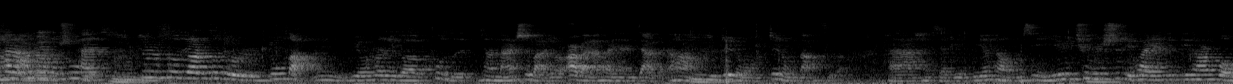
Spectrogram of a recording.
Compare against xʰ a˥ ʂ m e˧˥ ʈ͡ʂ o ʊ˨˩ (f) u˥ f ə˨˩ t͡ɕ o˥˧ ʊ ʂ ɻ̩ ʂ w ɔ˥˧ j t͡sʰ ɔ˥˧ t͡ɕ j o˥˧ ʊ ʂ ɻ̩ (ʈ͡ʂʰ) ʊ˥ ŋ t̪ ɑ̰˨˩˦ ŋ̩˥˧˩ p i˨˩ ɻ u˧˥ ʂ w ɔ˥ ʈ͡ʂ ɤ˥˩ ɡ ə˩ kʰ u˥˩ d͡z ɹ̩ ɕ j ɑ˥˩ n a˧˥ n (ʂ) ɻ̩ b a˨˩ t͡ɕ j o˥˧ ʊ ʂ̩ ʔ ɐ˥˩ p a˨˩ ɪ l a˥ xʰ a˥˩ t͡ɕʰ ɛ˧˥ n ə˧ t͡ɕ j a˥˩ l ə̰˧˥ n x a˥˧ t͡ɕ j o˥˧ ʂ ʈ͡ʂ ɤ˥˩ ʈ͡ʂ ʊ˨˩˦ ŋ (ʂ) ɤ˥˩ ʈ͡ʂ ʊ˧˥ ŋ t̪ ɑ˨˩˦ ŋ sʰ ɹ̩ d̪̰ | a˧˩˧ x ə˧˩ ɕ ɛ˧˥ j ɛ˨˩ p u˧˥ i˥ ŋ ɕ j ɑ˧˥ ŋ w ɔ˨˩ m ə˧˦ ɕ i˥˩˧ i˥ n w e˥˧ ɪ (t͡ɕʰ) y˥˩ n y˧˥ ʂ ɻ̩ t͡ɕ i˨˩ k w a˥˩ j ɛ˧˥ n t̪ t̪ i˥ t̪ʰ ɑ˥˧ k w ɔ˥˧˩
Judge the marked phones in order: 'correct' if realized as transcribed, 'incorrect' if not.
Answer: incorrect, incorrect, correct, incorrect, correct

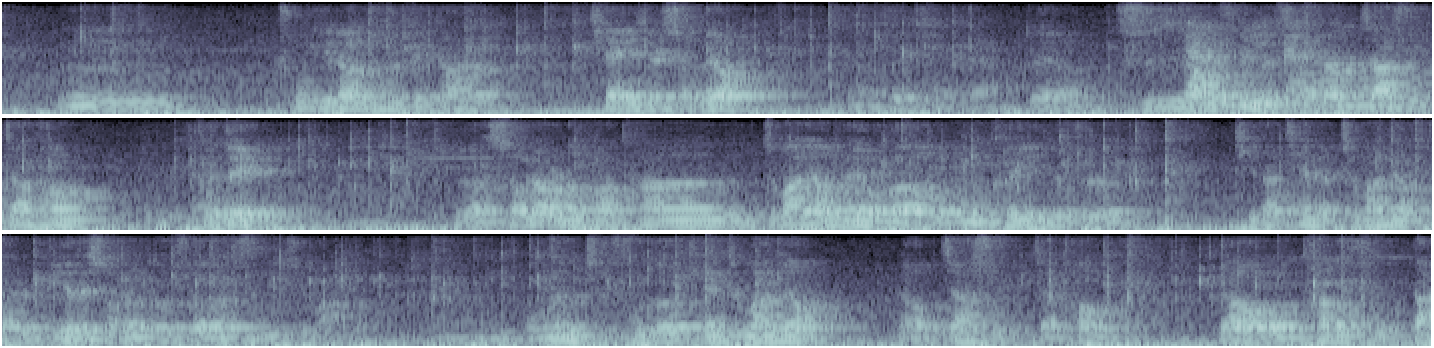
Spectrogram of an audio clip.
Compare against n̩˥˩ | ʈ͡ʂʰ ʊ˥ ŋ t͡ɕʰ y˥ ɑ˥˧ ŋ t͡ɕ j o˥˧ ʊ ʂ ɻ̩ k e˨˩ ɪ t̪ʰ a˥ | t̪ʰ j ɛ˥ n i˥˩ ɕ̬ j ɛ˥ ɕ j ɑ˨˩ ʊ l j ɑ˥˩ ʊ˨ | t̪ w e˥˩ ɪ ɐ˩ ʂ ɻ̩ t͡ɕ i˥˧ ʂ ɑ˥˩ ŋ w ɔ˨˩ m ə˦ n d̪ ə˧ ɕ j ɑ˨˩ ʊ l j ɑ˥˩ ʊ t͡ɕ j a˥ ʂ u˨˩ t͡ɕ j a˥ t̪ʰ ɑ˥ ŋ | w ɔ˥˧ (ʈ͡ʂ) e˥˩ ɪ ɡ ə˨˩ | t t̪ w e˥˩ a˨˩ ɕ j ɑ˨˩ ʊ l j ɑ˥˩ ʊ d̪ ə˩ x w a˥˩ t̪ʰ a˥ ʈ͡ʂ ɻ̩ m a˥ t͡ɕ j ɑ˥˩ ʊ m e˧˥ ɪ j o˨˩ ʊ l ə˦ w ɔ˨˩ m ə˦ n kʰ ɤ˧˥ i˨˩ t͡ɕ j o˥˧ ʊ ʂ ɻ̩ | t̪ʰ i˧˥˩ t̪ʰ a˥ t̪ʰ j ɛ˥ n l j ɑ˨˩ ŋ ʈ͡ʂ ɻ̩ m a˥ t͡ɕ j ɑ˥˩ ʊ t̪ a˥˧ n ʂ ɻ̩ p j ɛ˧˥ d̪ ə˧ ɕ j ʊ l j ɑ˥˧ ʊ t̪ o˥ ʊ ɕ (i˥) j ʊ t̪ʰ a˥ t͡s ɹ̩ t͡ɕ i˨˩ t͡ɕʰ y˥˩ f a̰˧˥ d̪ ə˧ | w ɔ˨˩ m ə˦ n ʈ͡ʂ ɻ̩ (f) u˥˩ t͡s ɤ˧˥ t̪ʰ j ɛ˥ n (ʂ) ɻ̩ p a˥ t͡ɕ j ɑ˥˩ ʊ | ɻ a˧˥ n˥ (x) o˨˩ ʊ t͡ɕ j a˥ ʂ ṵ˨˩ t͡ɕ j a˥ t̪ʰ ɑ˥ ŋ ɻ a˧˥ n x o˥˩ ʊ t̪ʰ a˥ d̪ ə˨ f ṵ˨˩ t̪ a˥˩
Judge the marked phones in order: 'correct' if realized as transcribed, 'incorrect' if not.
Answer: correct, incorrect, correct, incorrect, correct

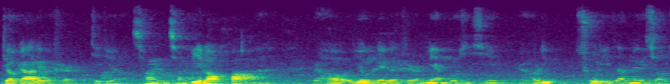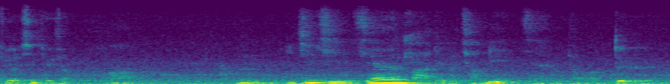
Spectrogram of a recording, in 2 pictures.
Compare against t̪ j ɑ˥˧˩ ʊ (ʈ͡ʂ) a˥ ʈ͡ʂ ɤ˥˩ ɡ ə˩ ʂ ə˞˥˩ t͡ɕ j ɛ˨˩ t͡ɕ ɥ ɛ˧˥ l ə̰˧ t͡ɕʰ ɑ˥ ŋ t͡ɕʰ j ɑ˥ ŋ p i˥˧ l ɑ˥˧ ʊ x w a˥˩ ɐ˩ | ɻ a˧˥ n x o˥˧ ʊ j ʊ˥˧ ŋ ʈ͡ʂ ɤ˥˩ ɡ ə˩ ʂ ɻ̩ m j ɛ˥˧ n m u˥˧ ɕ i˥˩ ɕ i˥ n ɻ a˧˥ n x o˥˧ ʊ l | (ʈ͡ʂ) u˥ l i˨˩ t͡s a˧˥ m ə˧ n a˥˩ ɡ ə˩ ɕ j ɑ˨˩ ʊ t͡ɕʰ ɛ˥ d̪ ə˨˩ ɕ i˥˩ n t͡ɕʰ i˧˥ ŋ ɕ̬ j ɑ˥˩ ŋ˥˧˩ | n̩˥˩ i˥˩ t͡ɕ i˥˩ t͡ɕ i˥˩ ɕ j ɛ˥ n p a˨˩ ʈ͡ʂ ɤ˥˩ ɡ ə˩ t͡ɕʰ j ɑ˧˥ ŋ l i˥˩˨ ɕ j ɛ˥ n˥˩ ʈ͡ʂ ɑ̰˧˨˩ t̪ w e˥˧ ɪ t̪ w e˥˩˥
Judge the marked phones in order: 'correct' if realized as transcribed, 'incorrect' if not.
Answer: correct, incorrect

